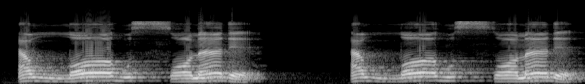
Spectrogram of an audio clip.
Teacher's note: huruf shad ini merupakan huruf isti'la, ya, yang bunyinya harus tebal, ya, berbeda dengan huruf sin.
